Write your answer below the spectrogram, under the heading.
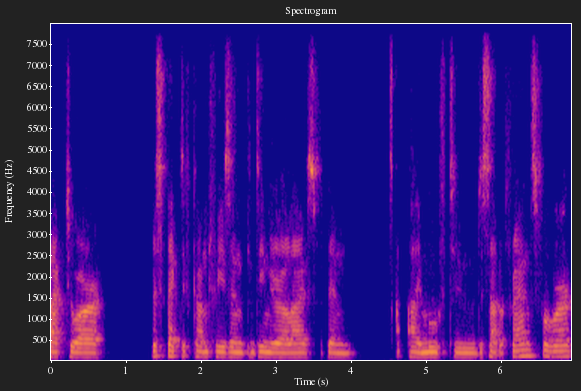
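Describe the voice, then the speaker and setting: Someone with a Belgian accent speaks at a moderate pace against a quiet background. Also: man. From Belgium, northern part near Antwerp. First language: Dutch (Flemish). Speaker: horse breeder. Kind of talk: casual interview. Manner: halting.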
